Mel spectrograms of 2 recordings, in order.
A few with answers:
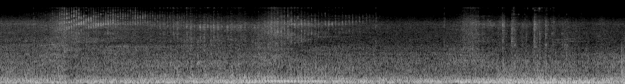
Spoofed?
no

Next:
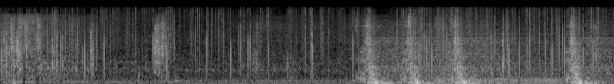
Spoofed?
no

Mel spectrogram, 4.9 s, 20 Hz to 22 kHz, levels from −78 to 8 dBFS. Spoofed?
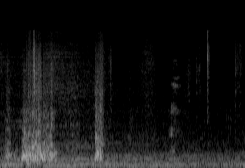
no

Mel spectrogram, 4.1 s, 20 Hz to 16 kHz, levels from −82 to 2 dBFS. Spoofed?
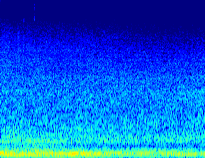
no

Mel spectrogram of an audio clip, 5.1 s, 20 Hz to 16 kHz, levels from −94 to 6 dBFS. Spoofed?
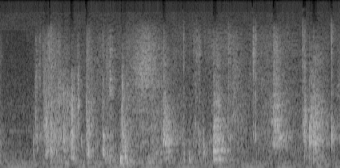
no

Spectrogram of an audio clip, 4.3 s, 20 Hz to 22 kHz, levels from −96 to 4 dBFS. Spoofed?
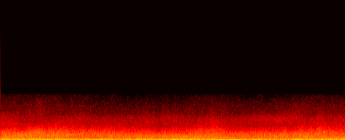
no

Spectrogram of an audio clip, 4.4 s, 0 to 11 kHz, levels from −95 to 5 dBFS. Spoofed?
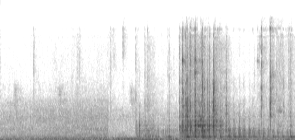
no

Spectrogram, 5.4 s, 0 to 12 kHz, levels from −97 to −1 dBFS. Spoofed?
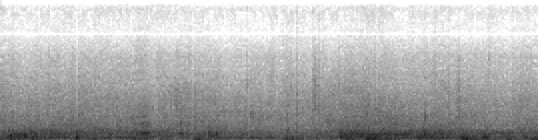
yes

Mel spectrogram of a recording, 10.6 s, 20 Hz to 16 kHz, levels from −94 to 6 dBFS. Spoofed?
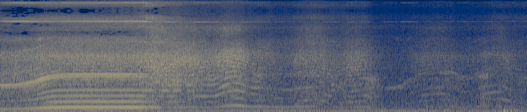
no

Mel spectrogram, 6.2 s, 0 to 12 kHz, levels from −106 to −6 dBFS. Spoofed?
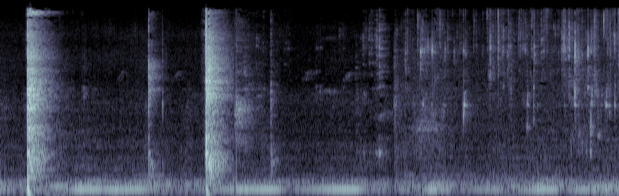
no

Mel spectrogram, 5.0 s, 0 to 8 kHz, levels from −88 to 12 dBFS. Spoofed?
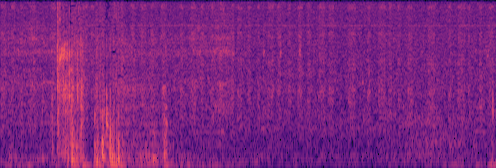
no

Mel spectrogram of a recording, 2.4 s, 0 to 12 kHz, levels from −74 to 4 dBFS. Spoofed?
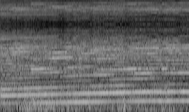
no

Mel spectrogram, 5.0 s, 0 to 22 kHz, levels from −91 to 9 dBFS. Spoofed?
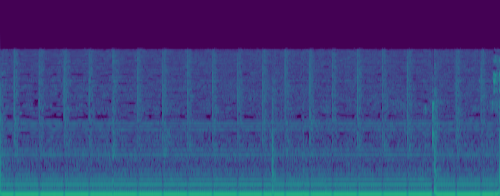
no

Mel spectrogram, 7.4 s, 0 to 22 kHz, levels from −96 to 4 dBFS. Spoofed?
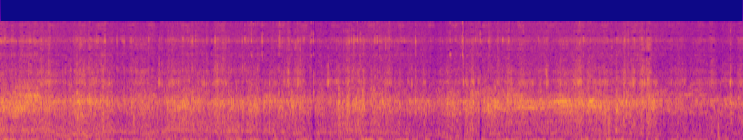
no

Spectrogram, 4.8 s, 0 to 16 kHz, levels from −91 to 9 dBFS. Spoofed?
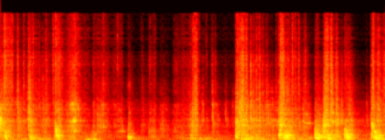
yes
